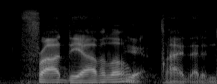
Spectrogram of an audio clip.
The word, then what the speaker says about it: Fra Diavolo: They're Fra Diavolo.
